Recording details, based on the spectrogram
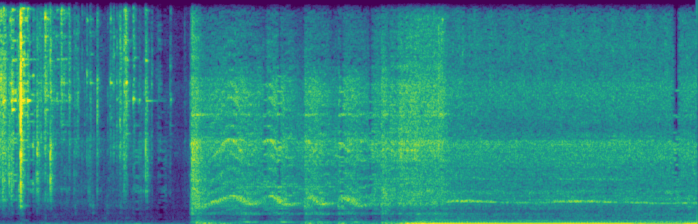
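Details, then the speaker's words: Jeep that died while running an air compressor: after a quiet stretch the starter catches and the engine settles into a steady low idle; a weak battery is suspected, and the alternator may be unhappy. "I could hear the Jeep starting to run weird I could hear the compressor starting to get quiet hasn't ran for a while maybe my battery was just kind of not up to the challenge see if it'll restart"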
